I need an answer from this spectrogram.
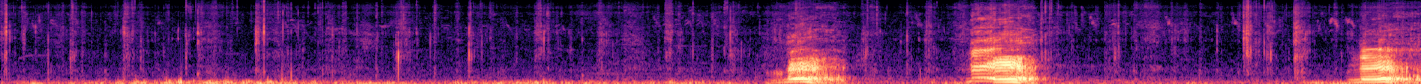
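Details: Cow giving an unusual call likened to a gong: three loud harmonic calls about two seconds apart near the end, after a long stretch of low rumbling background noise and faint clicks.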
